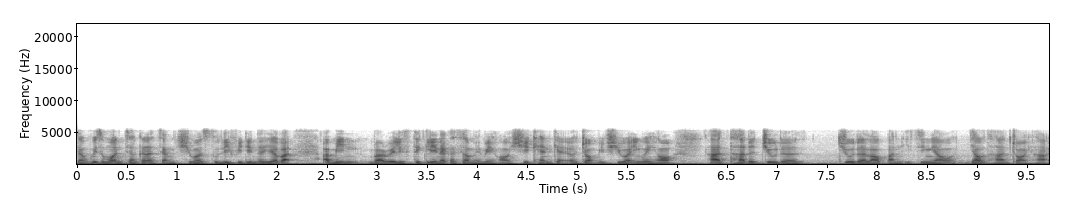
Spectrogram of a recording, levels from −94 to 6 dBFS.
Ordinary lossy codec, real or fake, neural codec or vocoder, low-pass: none; real; none; 5.4 kHz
